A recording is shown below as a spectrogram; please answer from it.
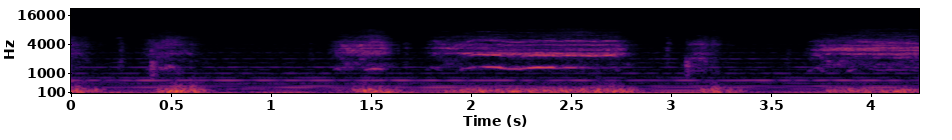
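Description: Short, irregular bursts of whirring from a LEGO Technic mecanum-wheel robot's motors and gear train as it drives, the longest burst about halfway through, over steady background music.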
